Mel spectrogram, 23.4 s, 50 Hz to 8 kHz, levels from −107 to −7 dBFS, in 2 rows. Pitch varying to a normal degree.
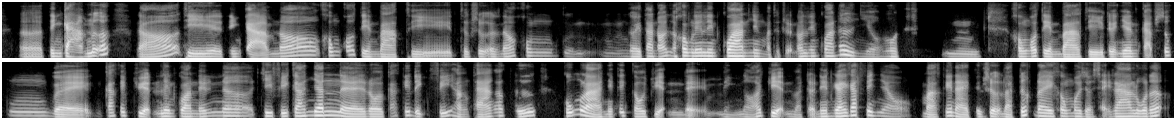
Yes: average, 4.3 semitones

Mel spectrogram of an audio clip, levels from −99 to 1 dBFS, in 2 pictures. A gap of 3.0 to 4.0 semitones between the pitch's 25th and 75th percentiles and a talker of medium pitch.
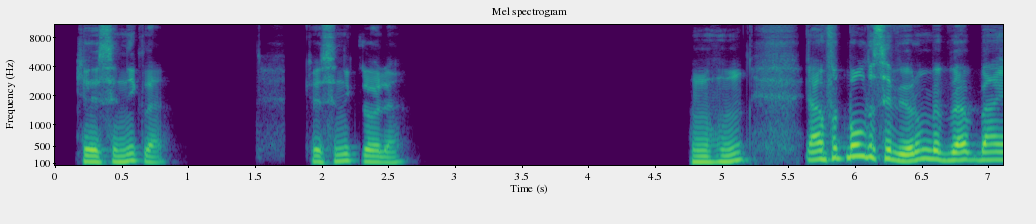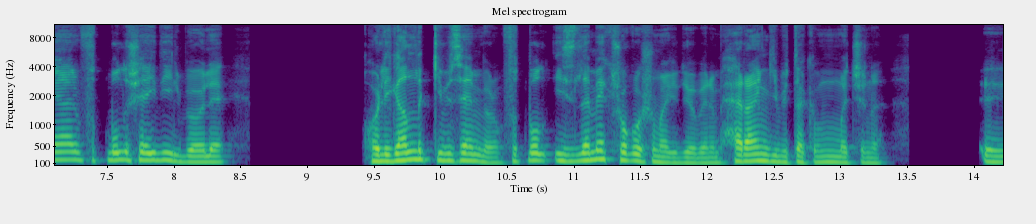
No: average, 4.8 semitones; medium, 155 Hz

